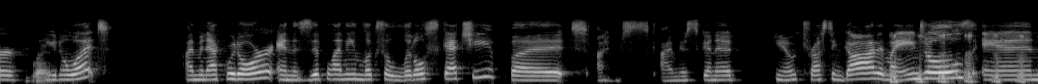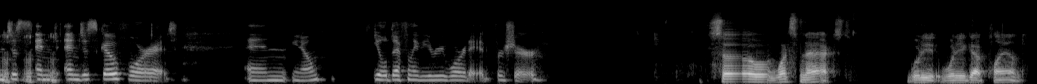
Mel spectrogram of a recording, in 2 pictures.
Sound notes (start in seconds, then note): 12.0 laughs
